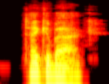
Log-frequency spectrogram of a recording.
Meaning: 1. To surprise or shock; to discomfit 2. Of a ship: to catch it with the sails aback suddenly
- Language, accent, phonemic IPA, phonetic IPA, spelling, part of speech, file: English, Australia, /ˌtæɪk əˈbæk/, [ˌtʰæɪ̯.k‿əˈbæk], take aback, verb, En-au-take aback.ogg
